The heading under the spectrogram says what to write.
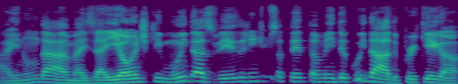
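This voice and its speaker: Bright, sharp tone from a man at a fairly high pitch, lively intonation, dry, close sound with no echo and a very clean recording over a silent background. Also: moderate pace. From Brazil, Santos coast of São Paulo. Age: 30s. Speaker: real estate agent and pastor. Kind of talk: podcast interview.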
